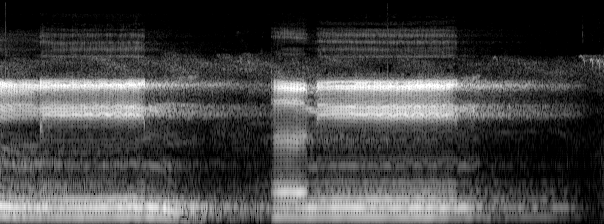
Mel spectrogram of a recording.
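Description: A man's voice chanting Quran recitation into a microphone in long held notes. The first note slides down and ends about two seconds in. After a short pause a second long note is held and fades out near the end.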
